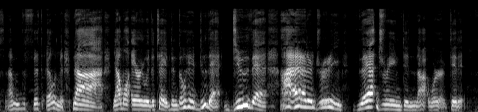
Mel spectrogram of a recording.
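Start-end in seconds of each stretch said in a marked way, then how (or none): 5.6-9.3 heavy, slow sarcasm with mocking irony. Addressing people who wronged them, the speaker is sarcastic. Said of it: "now I'm being sarcastic".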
